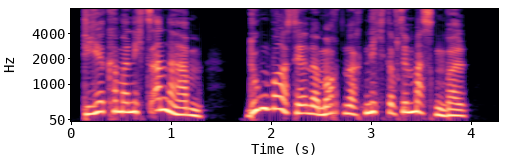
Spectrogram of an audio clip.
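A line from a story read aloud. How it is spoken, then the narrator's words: Called out. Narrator (German): rief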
